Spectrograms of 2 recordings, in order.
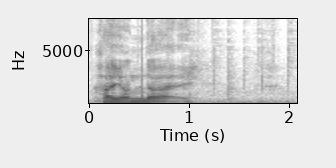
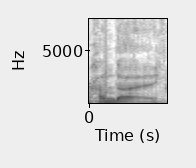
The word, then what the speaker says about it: Hyundai: ratios in its class hyai or Hyundai depending on where you live or how you want to pronounce it in 2009 Marcus grham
